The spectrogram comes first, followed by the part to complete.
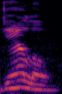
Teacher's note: The tongue is extended forward with the body of the tongue very near the tooth ridge and hard palate. Because the tongue is so high, the jaw is kept really close during the formation of this sound.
